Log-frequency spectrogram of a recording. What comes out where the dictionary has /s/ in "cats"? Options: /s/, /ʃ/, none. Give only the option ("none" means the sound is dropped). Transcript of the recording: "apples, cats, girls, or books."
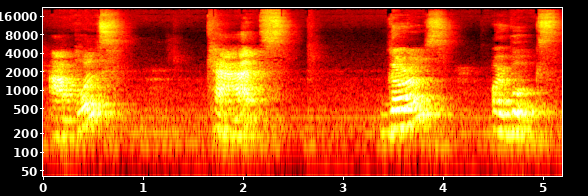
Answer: /s/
